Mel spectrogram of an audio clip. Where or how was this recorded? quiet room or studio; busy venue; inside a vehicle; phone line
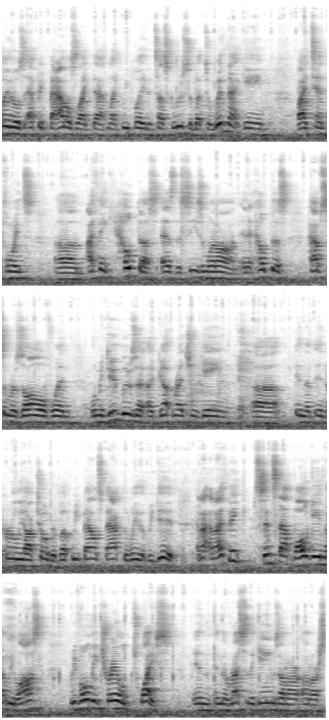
busy venue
